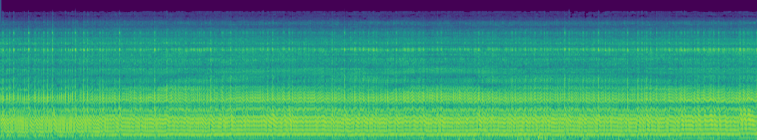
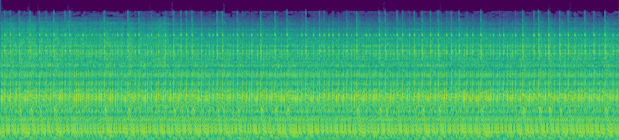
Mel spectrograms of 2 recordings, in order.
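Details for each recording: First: Nitro RC car engine at idle: high buzzy idle wavering slightly in pitch as the brake linkage, set too tight with too little gap, tugs the throttle off idle; idle speed change from brake linkage adjustment. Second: Nitro RC car engine in cold weather: high busy buzz holding steady and even with no misses or stumbles; normal running.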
